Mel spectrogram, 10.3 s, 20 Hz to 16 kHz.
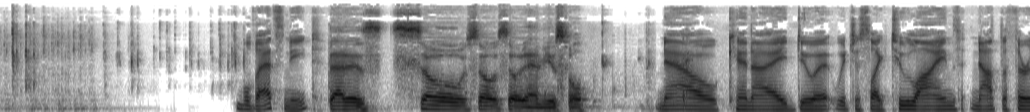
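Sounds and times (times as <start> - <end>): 
typing on a computer keyboard: 0.0 - 2.4
speech: 2.4 - 6.0, 6.6 - 10.2.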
